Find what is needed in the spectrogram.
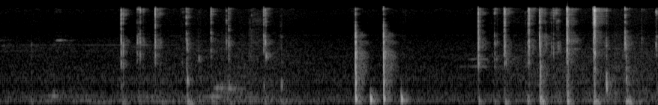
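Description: Typing on a computer keyboard: irregular keystroke clicks in short runs, starting just under a second in.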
